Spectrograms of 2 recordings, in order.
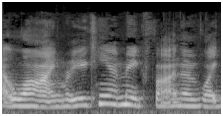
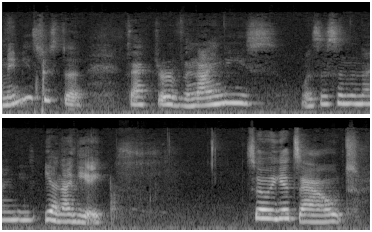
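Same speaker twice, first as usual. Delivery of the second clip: ordinary talk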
